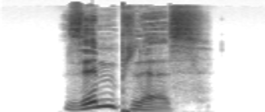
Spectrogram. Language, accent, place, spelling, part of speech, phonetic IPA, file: German, Germany, Berlin, simples, adjective, [ˈzɪmpləs], De-simples.ogg
- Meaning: strong/mixed nominative/accusative neuter singular of simpel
